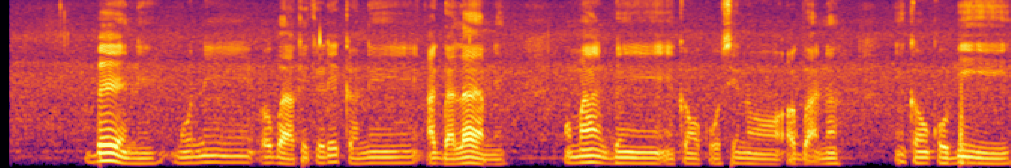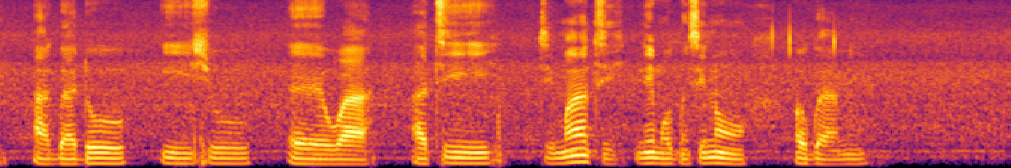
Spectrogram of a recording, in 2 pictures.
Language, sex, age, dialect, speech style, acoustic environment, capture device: Yoruba, male, 25-34, Nigeria - Ibadan, focused, appliances, mobile / Linux / Chrome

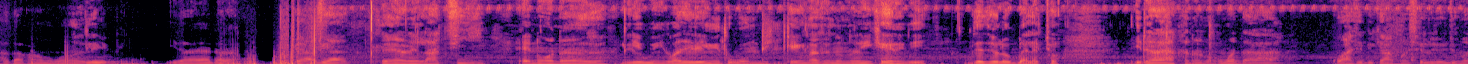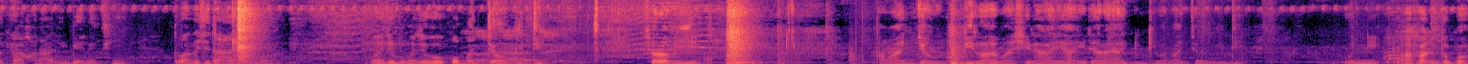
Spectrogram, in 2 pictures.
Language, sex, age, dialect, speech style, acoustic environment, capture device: Yoruba, male, 18-24, Nigeria - Lagos Yoruba, relaxed, people talking; appliances, mobile / Linux / Chrome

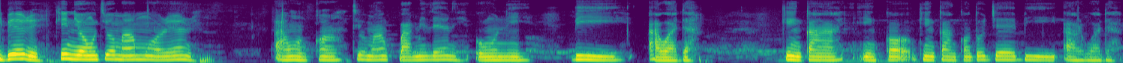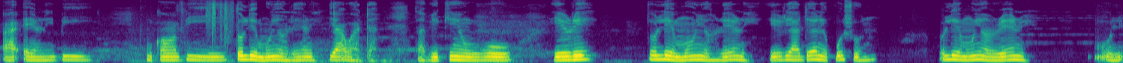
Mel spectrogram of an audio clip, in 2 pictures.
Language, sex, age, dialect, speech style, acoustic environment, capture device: Yoruba, female, 35-44, Nigeria - Ibadan, happy; focused; relaxed, people talking; nature; appliances, mobile / Linux / Chrome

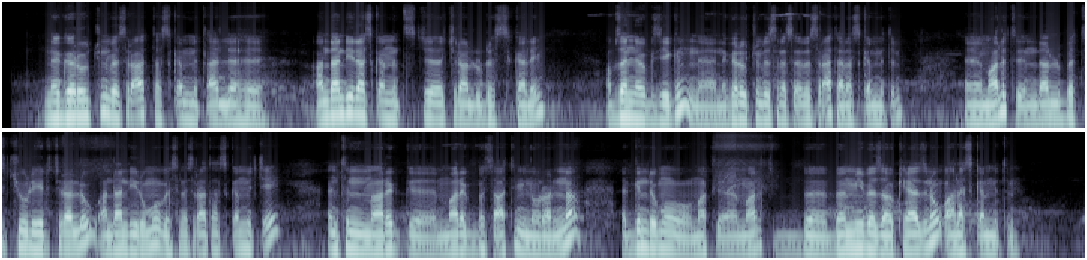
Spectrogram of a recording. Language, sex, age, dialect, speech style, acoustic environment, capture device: Amharic, male, 18-24, Ethiopia - Tigray, relaxed, traffic; people talking, mobile / Linux / Chrome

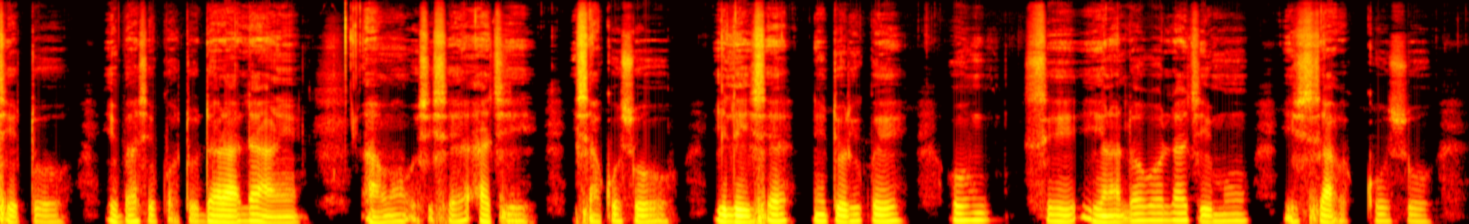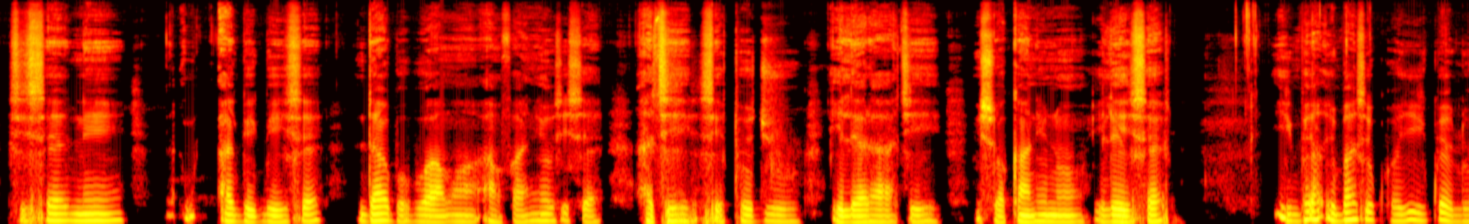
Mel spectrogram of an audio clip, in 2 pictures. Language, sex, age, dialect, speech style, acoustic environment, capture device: Yoruba, male, 25-34, Nigeria - Ibadan, relaxed, nature; people talking, mobile / Linux / Chrome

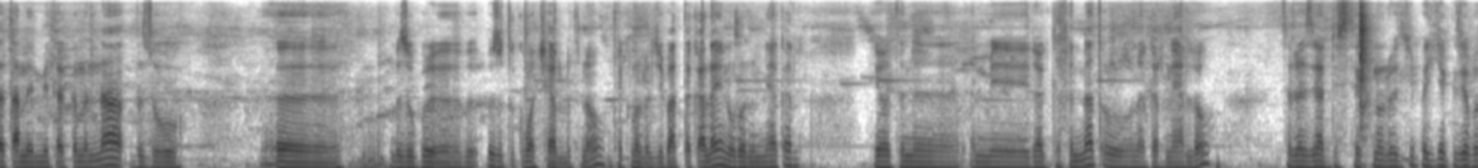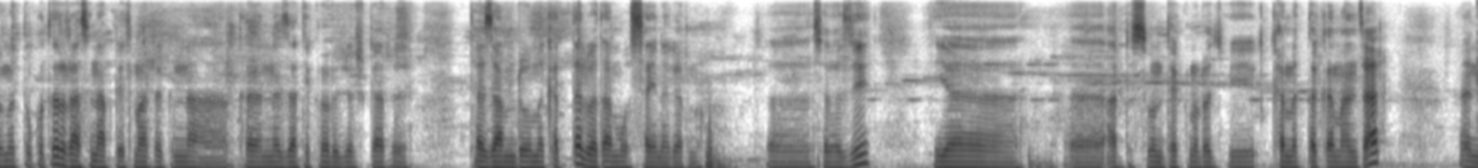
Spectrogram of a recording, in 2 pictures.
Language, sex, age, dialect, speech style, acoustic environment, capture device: Amharic, male, 35-44, Ethiopia - Addis Ababa, focused, people talking, mobile / Linux / Chrome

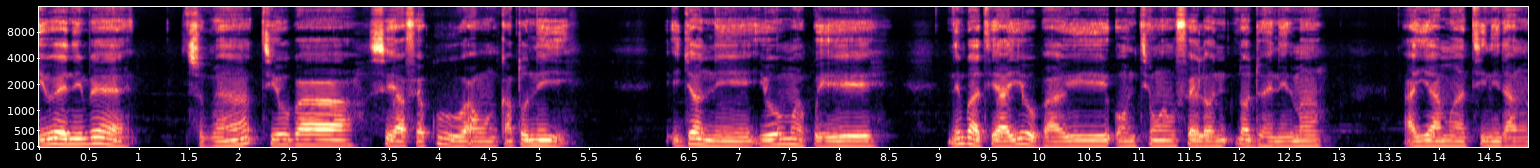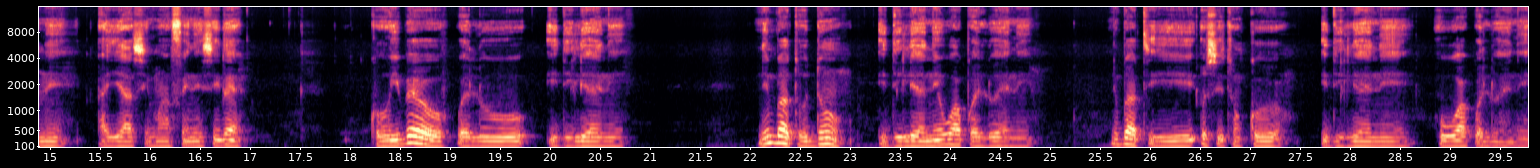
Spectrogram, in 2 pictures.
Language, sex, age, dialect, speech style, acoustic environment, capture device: Yoruba, male, 25-34, Nigeria - Ibadan, happy, nature; silence, mobile / Linux / Chrome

